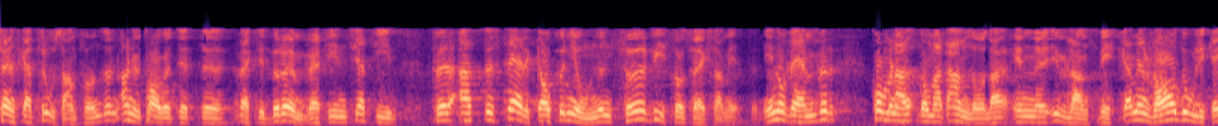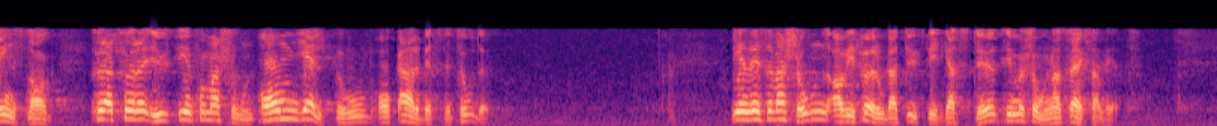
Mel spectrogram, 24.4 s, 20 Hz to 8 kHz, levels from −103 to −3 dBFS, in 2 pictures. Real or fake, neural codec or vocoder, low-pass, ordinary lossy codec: real; none; 7.2 kHz; AAC, 16 kbps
